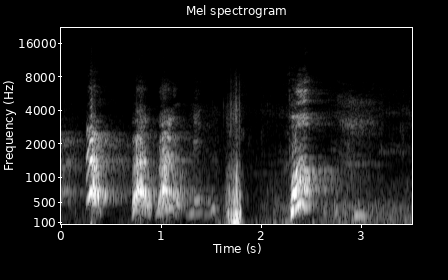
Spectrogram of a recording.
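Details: Pet Rottweiler barking at its owner: a quick run of four sharp, harmonic barks within about a second and a half, then one louder bark after a short pause, with soft music underneath.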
